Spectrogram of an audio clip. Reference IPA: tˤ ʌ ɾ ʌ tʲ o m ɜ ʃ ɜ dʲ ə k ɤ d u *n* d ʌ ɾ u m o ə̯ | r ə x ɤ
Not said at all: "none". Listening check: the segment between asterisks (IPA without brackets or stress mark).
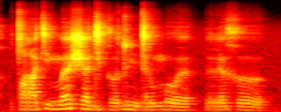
nʲ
